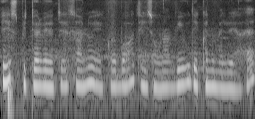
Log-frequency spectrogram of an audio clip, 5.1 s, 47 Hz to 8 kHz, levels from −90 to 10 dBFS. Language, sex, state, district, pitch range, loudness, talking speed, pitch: Punjabi, female, Punjab, Kapurthala, 185-210 Hz, -19 LUFS, 165 wpm, 195 Hz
